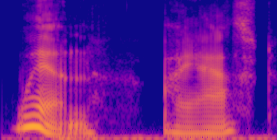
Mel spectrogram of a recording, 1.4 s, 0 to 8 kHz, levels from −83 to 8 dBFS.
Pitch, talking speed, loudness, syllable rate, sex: 120 Hz, 130 wpm, -22 LUFS, 4.1 syllables/s, male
